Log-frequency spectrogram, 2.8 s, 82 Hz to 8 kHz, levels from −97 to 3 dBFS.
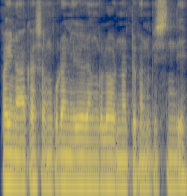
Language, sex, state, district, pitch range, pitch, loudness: Telugu, male, Andhra Pradesh, Sri Satya Sai, 100-105 Hz, 105 Hz, -17 LUFS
